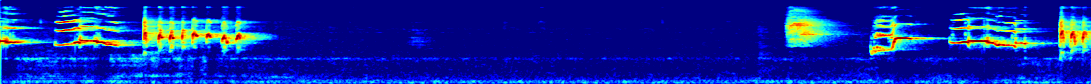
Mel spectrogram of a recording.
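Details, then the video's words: Varied 'ngeplong' song of an Oriental magpie-robin, used as a lure to trigger singing: chattering whistled phrases, then about four seconds of near silence, then sharp rising whistles and quick trilled notes. "SUARA KACER NGEPLONG VARIASI | PANCINGAN KACER"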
